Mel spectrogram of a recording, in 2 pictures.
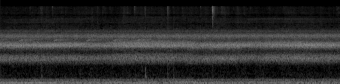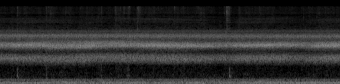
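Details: Rain-soaked frogs call together by the thousands, producing a continuous high, buzzing chorus in stacked bands above a persistent deep rumble of falling rain with brief tapping sounds.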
